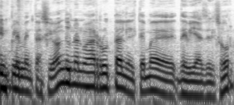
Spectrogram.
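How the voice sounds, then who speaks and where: Light background noise can be heard. A man talks fairly quickly with lively intonation. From Mexico, Sonora (Hermosillo); Sonora. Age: 30s. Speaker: political candidate; candidate. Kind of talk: interview. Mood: earnest, persuasive. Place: studio. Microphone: studio mic.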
